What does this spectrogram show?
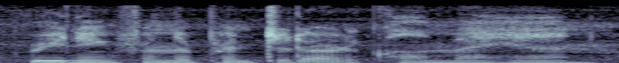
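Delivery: ordinary delivery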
